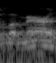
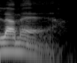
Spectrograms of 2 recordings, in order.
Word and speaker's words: la mer: La Mer and La Mer is two different things, and they pronounce the same way.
